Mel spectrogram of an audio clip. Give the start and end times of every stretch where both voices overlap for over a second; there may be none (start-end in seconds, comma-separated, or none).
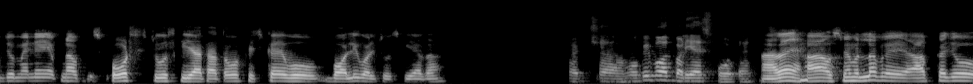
none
